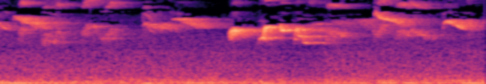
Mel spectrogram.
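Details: Red-whiskered bulbul (Pycnonotus jocosus), call.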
